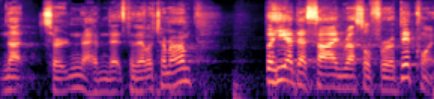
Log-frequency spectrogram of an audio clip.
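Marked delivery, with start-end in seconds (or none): none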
